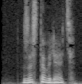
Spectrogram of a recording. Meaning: 1. to compel, to force, to make 2. to fill, to cram, to jam, to clutter 3. to block up, to close off
- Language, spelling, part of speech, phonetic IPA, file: Russian, заставлять, verb, [zəstɐˈvlʲætʲ], Ru-заставлять.ogg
